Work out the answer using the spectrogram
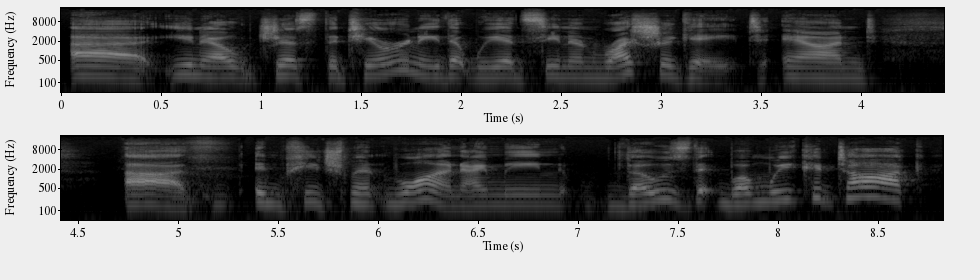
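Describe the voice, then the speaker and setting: Emphatic woman podcast host. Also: low voice. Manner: emphatic, fast run-on statements. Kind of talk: political podcast interview.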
